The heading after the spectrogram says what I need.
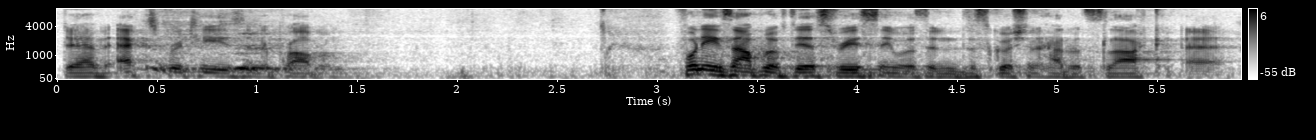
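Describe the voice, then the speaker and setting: A man's voice: deep voice, fast, background noise. A man giving an informal product talk on a conference stage, casual and blunt, as an executive addressing a room. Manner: casual, blunt, mildly sweary, uses acted-out dialogue. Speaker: conference speaker, tech company executive. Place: large indoor conference hall. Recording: long hall reverb from conference stage.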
